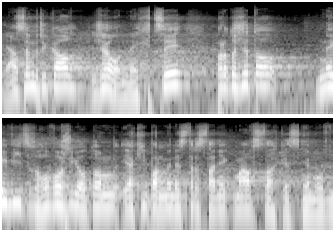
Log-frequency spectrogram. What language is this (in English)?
Czech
